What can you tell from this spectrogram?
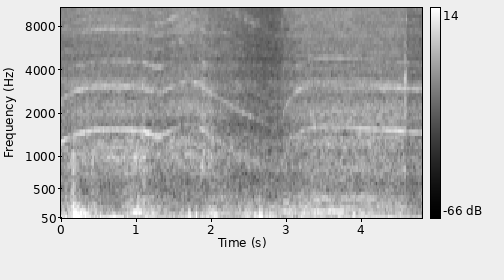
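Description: Handheld corded electric drill running at speed with a high motor whine, drilling at the steel floor channel of a wall panel; about halfway its pitch sags and it nearly stops, then it speeds up and runs steadily again.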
